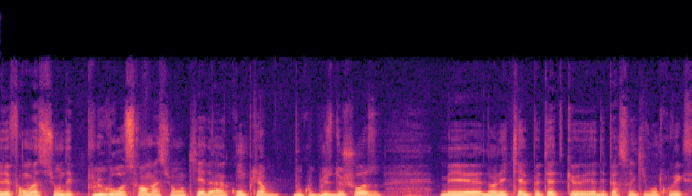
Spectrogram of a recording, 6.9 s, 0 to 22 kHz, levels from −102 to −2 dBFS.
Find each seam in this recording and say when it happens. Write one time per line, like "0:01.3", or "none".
none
